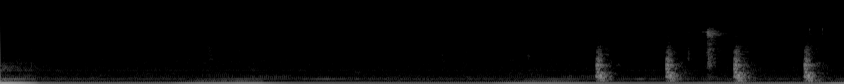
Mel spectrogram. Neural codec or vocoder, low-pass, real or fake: none; 7.2 kHz; real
